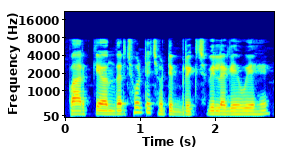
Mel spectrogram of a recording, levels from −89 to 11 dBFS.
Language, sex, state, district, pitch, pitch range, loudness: Hindi, male, West Bengal, Alipurduar, 120 Hz, 115-130 Hz, -18 LUFS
